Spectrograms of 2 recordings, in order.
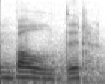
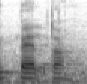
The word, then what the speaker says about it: Baldur: So like the L and the R are pretty much like either there or just not there completely, depending on where you're from.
